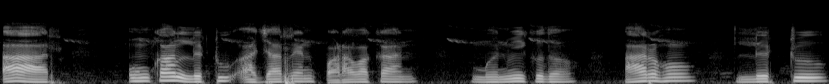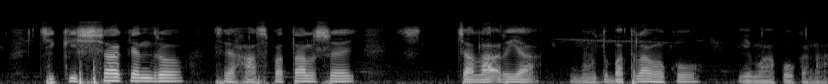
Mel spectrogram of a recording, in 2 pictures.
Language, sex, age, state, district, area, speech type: Santali, male, 45-60, West Bengal, Birbhum, rural, spontaneous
